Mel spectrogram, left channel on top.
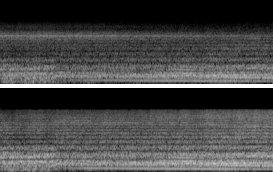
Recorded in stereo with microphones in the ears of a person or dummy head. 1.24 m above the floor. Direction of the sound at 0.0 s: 70° right (ahead or behind).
